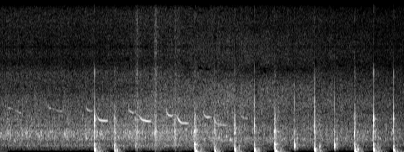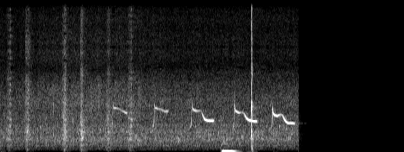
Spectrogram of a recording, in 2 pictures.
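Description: Footsteps tap quickly on stone paving.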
